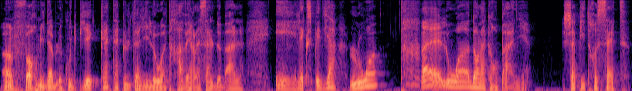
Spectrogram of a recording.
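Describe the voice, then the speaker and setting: A man narrating a children's story in an expressive, animated way. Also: fairly low pitch, unhurried.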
